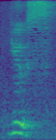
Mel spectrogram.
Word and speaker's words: use: so in this case the word use is a noun not a verb so we have to pronounce it use with a strong s okay don't say use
